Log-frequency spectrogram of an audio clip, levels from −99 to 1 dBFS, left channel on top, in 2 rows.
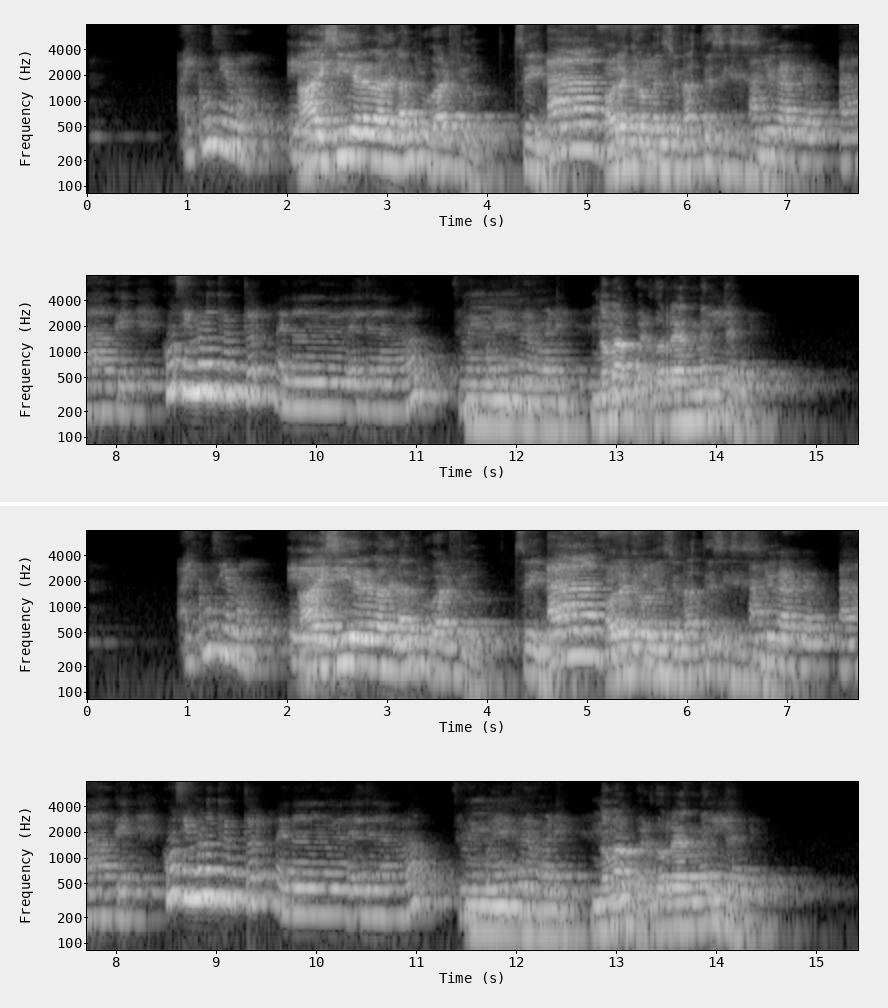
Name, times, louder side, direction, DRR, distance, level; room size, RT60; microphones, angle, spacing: voice 1, 0.9-1.7 2.0-2.7 4.6-5.7 6.6-11.1 11.4-12.5 13.9-14.4, equal, 5° left, -2 dB, 0.6 m, -30 dB
voice 2, 2.1-4.0 4.3-4.6 5.2-6.9 11.5-14.3, left 1 dB, 85° left, 2 dB, 0.8 m, -27 dB
8.7 x 3.5 x 3.1 m, 1.2 s
head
